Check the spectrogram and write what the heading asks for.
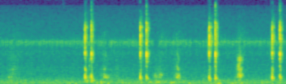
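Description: Faint computer mouse clicks: three quick double clicks about a second apart, as list entries are selected and permission checkboxes ticked.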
